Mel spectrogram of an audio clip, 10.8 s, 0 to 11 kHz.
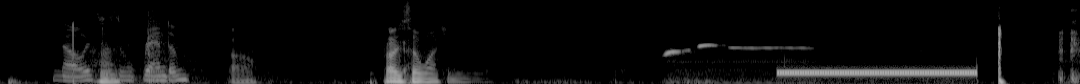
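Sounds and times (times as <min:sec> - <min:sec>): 
speech: 0:00.6 - 0:02.6, 0:03.8 - 0:04.8
phone ringing tone as long electronic beep: 0:07.8 - 0:09.8.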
